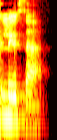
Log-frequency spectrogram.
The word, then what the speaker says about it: Luther: You are one of the stars of Luther, the Fallen Son, or should I say Lufa? This is the most important question I'm going to ask you today. How are you pronouncing it? Are you doing this on set? Is it Lufa? Is it Luther? – Odette says Luther.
